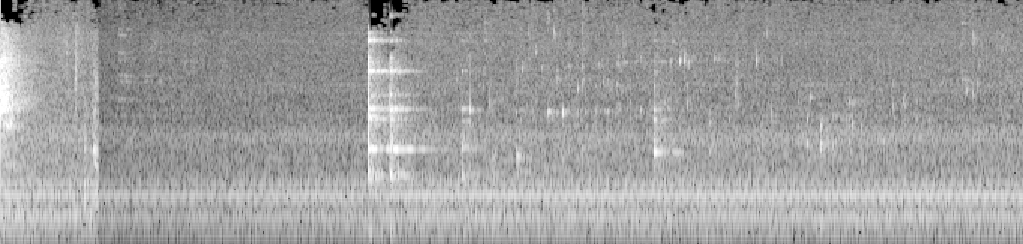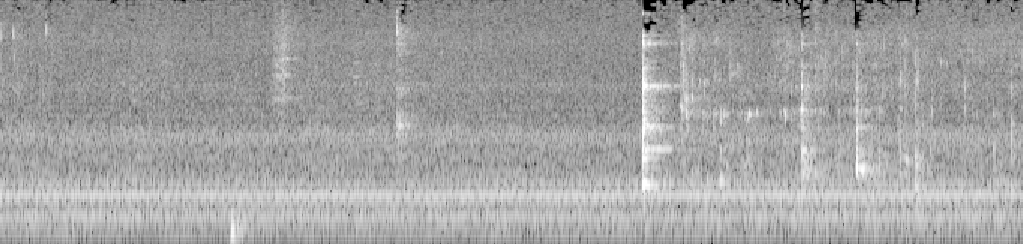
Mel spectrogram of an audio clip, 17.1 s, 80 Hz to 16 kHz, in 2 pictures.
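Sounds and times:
glass clink: 3.0s - 5.8s, 13.9s - 16.3s
drink pouring into glass: 3.4s - 8.9s, 13.9s - 17.0s.

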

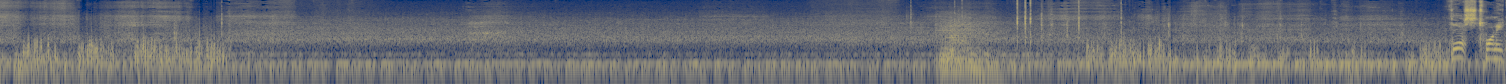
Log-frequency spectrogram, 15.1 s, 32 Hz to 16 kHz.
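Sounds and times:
engine idling: 0.0s - 15.0s
sharp clicks: 9.0s - 11.8s
loud rush: 9.2s - 10.7s.

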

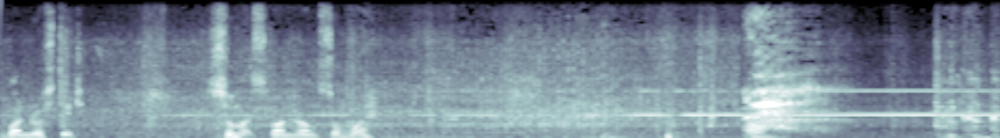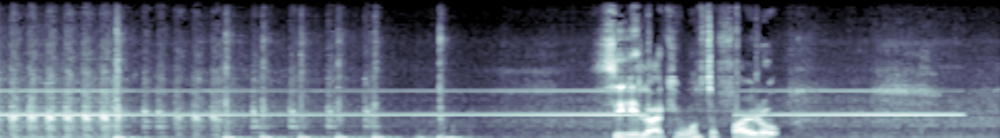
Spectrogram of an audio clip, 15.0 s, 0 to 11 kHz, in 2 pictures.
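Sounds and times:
engine cranking and sputtering: 7.0s - 11.0s.

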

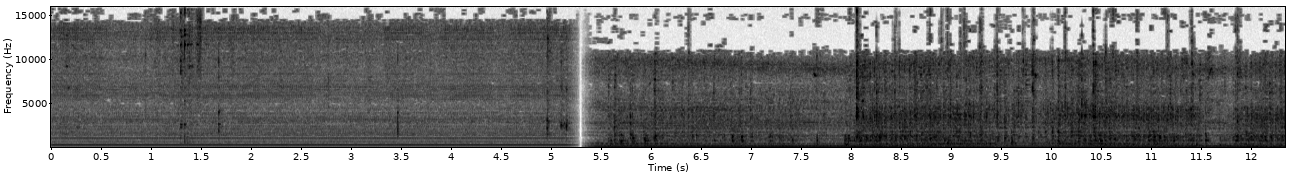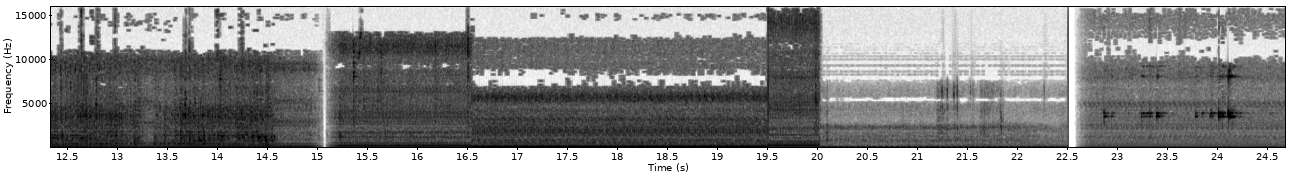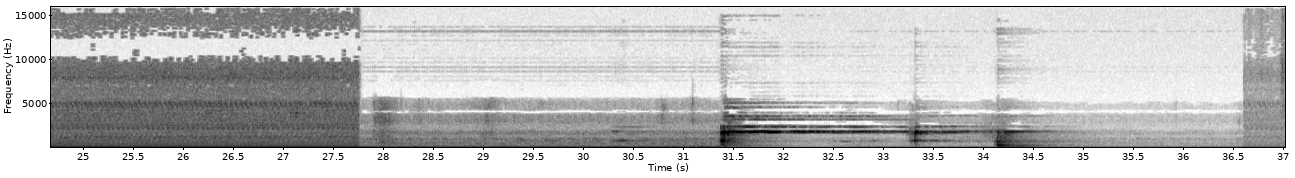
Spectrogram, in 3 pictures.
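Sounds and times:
excavator diesel engine running: 16.6s - 23.4s.

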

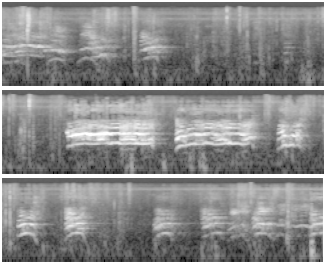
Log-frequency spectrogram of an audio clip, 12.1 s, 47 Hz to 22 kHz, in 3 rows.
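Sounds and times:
dog howling: 4.8s - 9.2s.

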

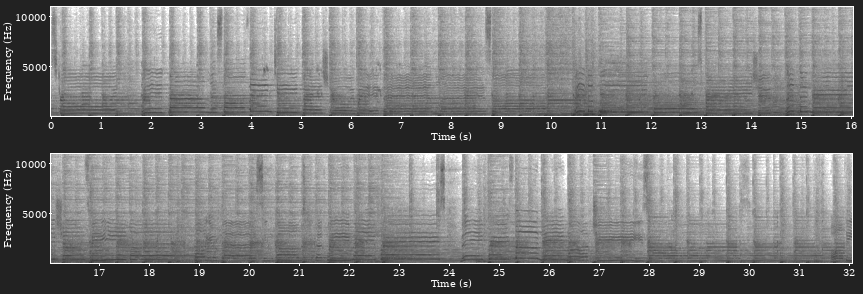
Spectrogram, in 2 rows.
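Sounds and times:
drum kit beat: 0.0s - 32.0s
worship band playing a hymn: 0.0s - 32.0s
man singing: 6.7s - 29.6s.

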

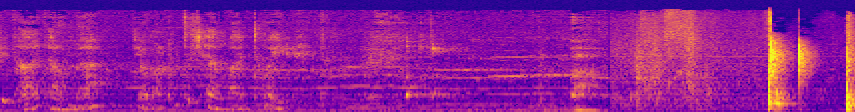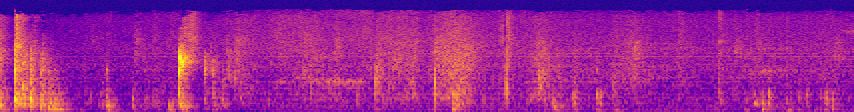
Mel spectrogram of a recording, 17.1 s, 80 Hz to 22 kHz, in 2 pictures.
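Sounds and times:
pool balls clacking together: 7.7s - 11.0s.

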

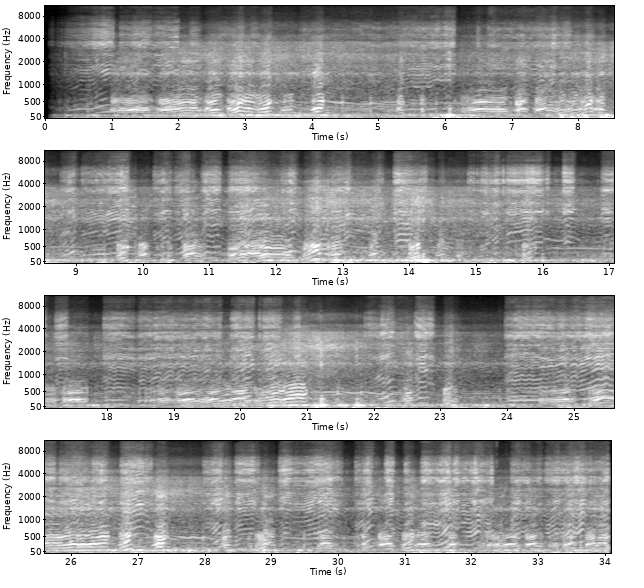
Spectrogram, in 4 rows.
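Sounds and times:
dirt bike engine revving: 0.1s - 34.0s.

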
